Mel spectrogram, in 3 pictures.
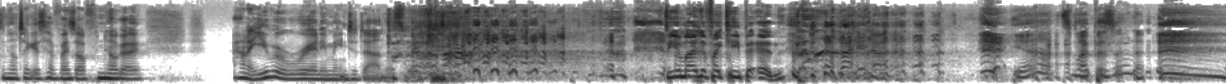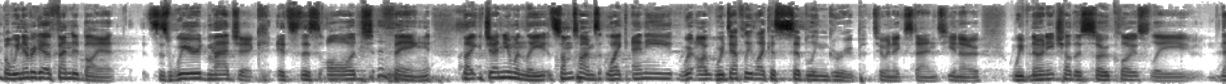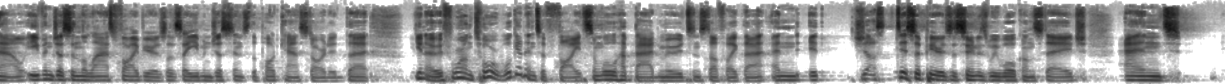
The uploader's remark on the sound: live onstage at the London Podcast Festival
